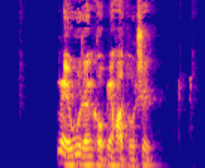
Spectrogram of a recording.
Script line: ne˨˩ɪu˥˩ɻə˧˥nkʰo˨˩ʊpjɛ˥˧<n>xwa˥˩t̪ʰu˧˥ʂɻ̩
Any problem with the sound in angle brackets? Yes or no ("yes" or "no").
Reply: no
